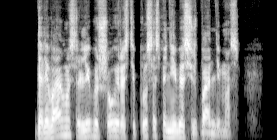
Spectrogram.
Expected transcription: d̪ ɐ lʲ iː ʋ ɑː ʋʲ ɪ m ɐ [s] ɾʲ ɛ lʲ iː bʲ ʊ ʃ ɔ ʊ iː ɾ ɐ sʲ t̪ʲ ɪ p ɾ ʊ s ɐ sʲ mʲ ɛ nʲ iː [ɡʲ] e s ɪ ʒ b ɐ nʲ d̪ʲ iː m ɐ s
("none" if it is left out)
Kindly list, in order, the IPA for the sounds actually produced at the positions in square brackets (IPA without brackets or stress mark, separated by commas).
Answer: s, bʲ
